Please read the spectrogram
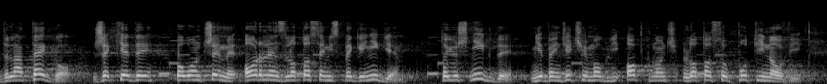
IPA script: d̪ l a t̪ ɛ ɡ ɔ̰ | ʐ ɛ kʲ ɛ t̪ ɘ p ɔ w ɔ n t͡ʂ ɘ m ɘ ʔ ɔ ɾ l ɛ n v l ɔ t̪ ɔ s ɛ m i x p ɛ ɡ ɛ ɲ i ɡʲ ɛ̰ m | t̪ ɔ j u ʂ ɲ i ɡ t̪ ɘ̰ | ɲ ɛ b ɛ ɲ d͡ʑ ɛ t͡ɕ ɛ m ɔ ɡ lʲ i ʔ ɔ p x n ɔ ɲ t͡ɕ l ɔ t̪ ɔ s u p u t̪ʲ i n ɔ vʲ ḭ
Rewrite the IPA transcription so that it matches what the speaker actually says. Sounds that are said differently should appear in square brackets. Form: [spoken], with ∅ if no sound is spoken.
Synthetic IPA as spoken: d̪ l a t̪ ɛ ɡ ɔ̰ | ʐ ɛ kʲ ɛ [d̪] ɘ p ɔ w ɔ n t͡ʂ ɘ m ɘ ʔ ɔ ɾ l ɛ n [z] l ɔ t̪ ɔ s ɛ m i [s] p ɛ ɡ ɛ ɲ i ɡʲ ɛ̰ m | t̪ ɔ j u ʂ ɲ i ɡ [d̪] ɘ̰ | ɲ ɛ b ɛ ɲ d͡ʑ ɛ t͡ɕ ɛ m ɔ ɡ lʲ i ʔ ɔ p x n ɔ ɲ t͡ɕ l ɔ t̪ ɔ s u p u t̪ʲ i n ɔ vʲ ḭ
